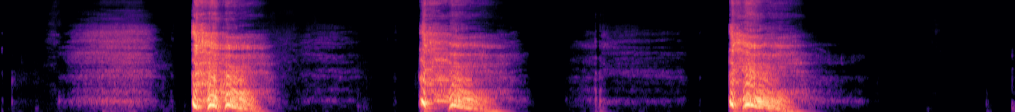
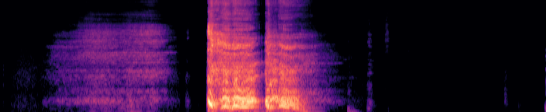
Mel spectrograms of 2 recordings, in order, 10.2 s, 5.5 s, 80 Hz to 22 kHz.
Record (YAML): three_cough_length: 10.2 s
three_cough_amplitude: 32768
three_cough_signal_mean_std_ratio: 0.31
cough_length: 5.5 s
cough_amplitude: 32768
cough_signal_mean_std_ratio: 0.3
survey_phase: beta (2021-08-13 to 2022-03-07)
age: 45-64
gender: Male
wearing_mask: 'No'
symptom_cough_any: true
symptom_runny_or_blocked_nose: true
symptom_fatigue: true
symptom_change_to_sense_of_smell_or_taste: true
smoker_status: Ex-smoker
respiratory_condition_asthma: false
respiratory_condition_other: false
recruitment_source: Test and Trace
submission_delay: 2 days
covid_test_result: Positive
covid_test_method: RT-qPCR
